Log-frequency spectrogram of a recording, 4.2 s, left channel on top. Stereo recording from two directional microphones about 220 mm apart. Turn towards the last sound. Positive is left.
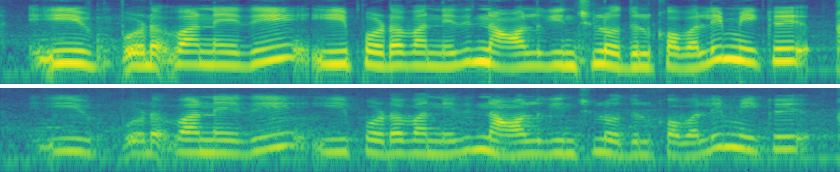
turn(degrees=50)  # may be behind; listen again after turning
